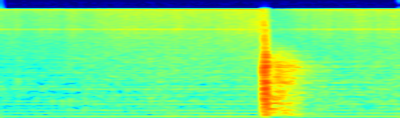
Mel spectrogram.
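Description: A single sharp knock about a second and a half in, over a faint steady hum.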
